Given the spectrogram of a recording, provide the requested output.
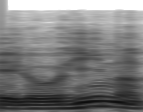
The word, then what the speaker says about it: Elohim: le mot ho Kim on le prononce Elokim même si on le lit Elohim quand on va pas faire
